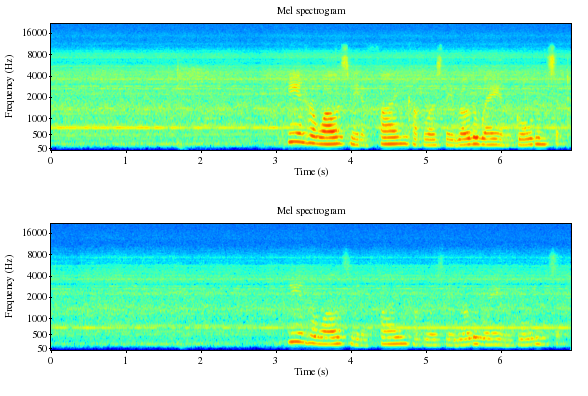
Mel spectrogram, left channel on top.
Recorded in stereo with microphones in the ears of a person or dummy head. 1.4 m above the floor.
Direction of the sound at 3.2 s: 70° left (ahead or behind).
